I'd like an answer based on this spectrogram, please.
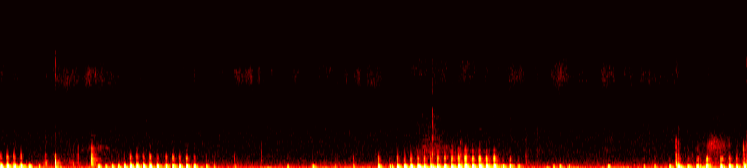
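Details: Indoors, a guinea pig purrs after approaching its owner. The low, rattling pulses come in short bursts of about a second each, separated by quieter gaps with light clicks and shuffling.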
